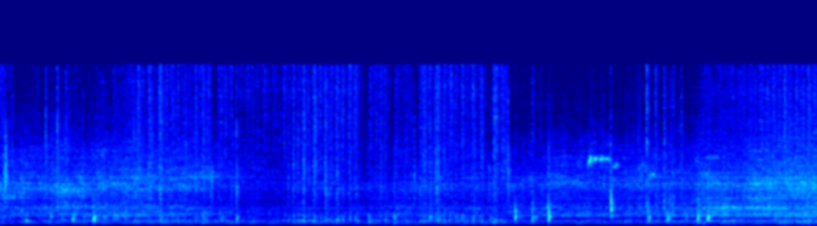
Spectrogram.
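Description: Very faint sticky crackle and light scratching of a small paint roller rolling primer onto vinyl wallpaper, with small scattered clicks.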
